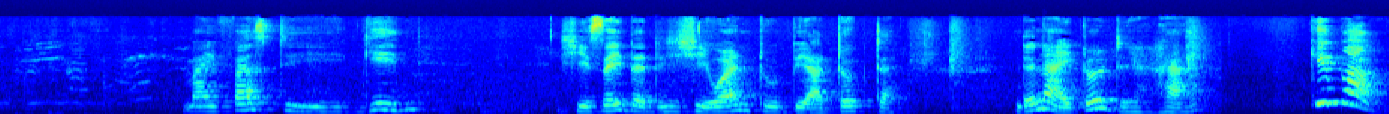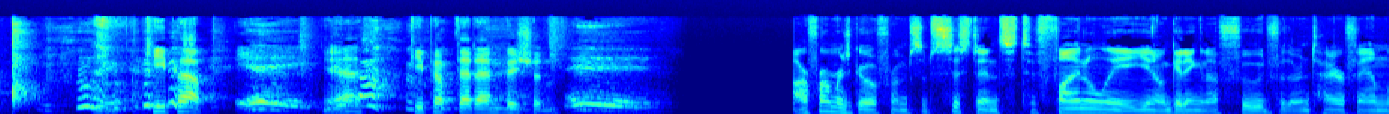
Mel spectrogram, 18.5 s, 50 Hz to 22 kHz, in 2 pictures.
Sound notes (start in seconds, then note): 9.6 laughter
